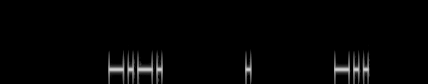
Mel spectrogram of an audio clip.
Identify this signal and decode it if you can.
Morse code, heard as a keyed tone, about 25 wpm, spaced as for 9 wpm, 700 Hz. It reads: CED
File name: course / 25:10wpm / 093 Lesson 16e - Letter c - Three Characters 25wpm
